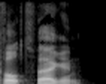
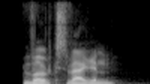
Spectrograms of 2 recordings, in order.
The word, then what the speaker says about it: Volkswagen: But then Volkswagen, what is the V? – It's called Volkswagen. – Volkswagen. Look, I just like cars. I don't know how to pronounce anything, okay? – In German, dear V's listener, are pronounced like L's, so it's Volkswagen.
